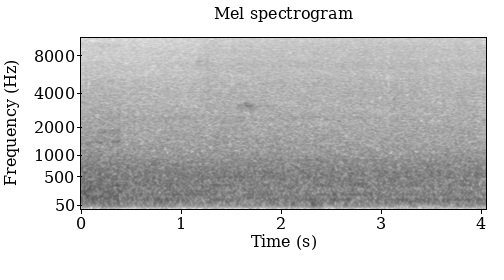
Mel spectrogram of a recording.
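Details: Steady rushing of ocean waves and wind along Tambor Bay, with no animal voice heard.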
